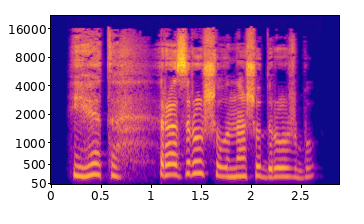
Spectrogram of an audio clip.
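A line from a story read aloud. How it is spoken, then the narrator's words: Sorrowful sigh. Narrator (Russian): горестно вздохнула она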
